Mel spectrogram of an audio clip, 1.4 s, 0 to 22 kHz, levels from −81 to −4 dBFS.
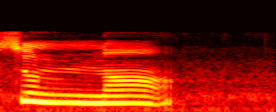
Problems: constant background noise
